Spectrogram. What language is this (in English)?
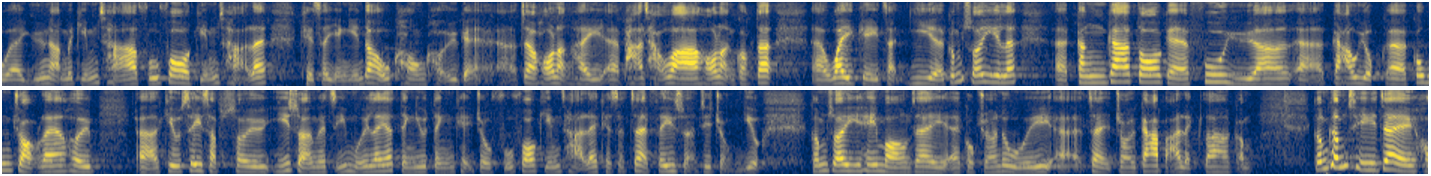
Cantonese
